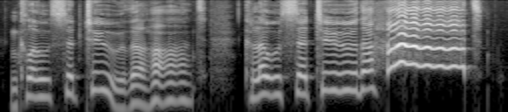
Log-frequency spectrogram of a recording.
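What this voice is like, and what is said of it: Sung in a falsetto voice. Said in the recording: “This is what I'm expecting with a little falsetto.”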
